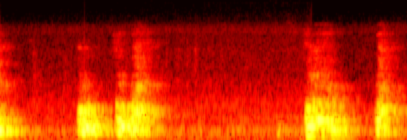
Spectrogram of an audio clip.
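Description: Short, broken bursts of a person's voice, a few brief utterances about a second in and again near the end.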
